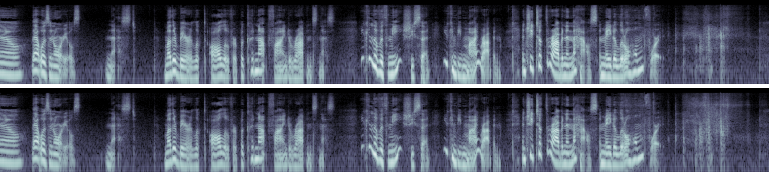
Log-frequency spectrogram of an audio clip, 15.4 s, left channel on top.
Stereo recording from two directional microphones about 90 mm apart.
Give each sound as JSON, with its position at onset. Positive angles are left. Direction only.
{"t": 0.0, "sound": "a woman's voice", "side_deg": 30}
